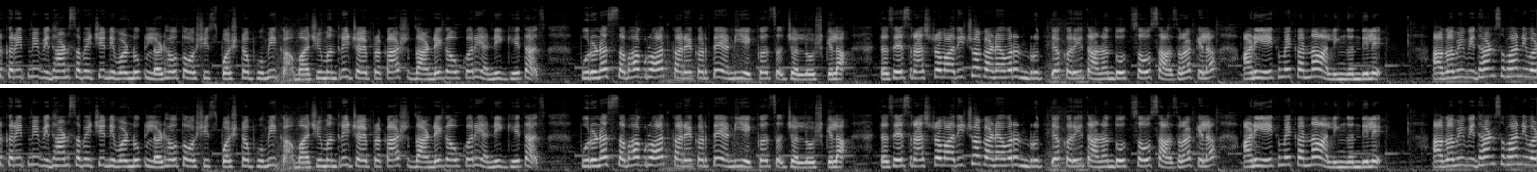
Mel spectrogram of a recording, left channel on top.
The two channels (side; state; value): both; identical; correlation 1.00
